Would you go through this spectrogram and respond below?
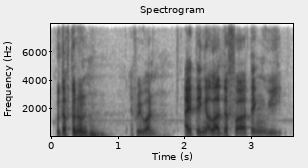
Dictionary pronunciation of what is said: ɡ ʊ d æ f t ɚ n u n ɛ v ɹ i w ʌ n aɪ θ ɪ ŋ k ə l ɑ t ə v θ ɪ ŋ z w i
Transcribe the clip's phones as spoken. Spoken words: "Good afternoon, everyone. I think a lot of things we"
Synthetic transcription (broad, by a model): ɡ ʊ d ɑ f t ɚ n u n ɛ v ɹ i w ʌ n aɪ t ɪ ŋ k ə l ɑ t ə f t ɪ ŋ w i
